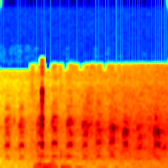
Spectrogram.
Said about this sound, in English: That's an alarm call, or a call that's saying there's danger around.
